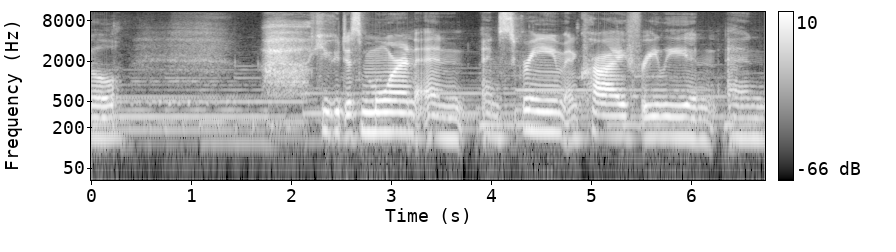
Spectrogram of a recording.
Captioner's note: sighing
